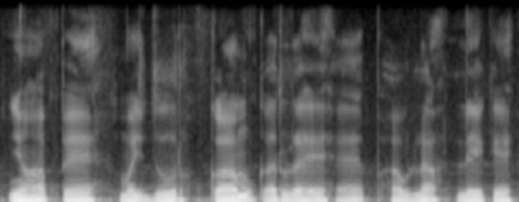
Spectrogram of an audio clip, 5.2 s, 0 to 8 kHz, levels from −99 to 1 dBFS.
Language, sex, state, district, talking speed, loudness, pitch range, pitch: Hindi, male, Uttar Pradesh, Saharanpur, 105 wpm, -14 LUFS, 120-135 Hz, 125 Hz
